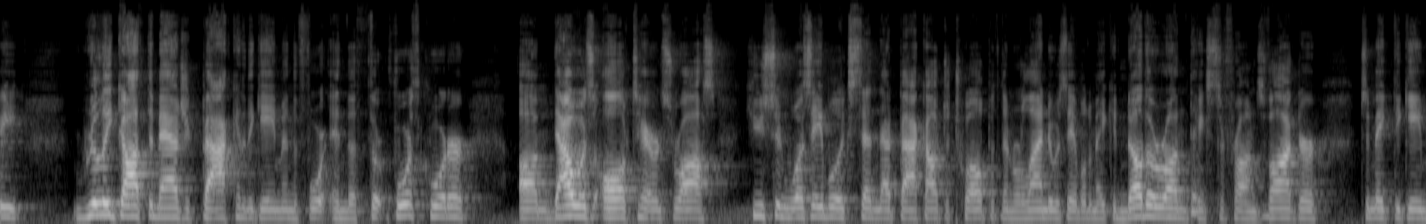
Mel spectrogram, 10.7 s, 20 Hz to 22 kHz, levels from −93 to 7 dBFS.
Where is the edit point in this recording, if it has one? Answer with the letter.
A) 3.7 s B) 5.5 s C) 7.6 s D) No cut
A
